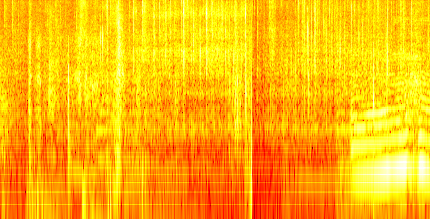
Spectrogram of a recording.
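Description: Porridge that has boiled over, sizzling on the hot stove, with scattered clicks and knocks and one sharp knock about two and a half seconds in. A rising, voice-like sound comes in near the end.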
